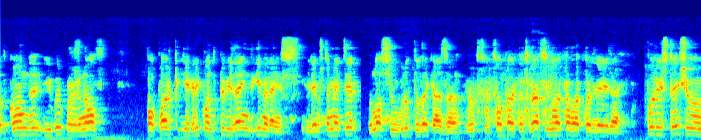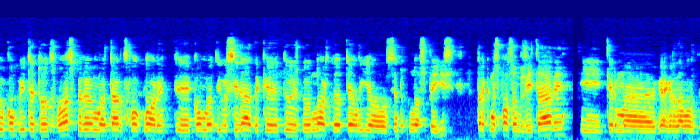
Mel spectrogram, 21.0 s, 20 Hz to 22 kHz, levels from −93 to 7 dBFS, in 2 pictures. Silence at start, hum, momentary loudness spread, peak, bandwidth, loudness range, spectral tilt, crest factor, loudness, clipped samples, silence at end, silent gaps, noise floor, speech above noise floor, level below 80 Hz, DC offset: 0 s; none; 6 LU; 0 dBFS; 7.6 kHz; 2 LU; -2.5 dB/octave; 16 dB; -16 LUFS; under 0.1%; 0 s; none; -48 dBFS; 31 dB; -56 dBFS; under 0.1%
